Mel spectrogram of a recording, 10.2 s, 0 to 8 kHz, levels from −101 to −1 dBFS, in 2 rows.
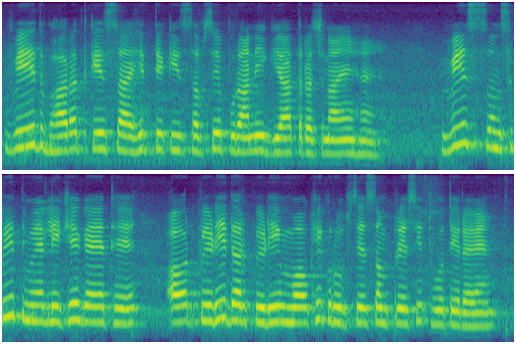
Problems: constant background noise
